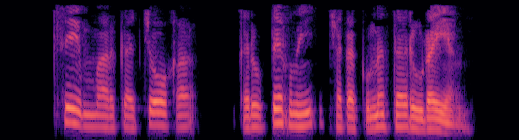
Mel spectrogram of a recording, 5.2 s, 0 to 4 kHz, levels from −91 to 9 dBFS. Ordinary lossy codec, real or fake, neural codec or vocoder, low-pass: MP3, 24 kbps; fake; codec, 16 kHz, 8 kbps, FreqCodec, larger model; 3.6 kHz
